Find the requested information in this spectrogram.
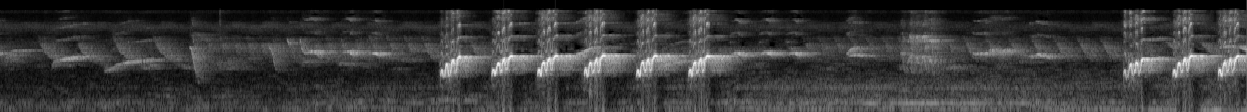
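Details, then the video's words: Black-crested Bulbul lure sound: softer varied twittering notes open, then a loud burst of rapid rising chirps, a pause with faint whistles, and a final short volley of the same sharp chirps. "SUARA PIKAT AMPUH KUTILANG EMAS"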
